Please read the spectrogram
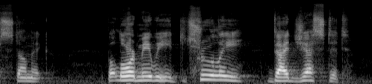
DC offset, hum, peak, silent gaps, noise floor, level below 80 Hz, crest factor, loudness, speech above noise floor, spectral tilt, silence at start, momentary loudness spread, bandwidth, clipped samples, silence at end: under 0.1%; none; 0 dBFS; none; -54 dBFS; -58 dBFS; 16 dB; -16 LUFS; 38 dB; -5 dB/octave; 0 s; 15 LU; 17 kHz; under 0.1%; 0.25 s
